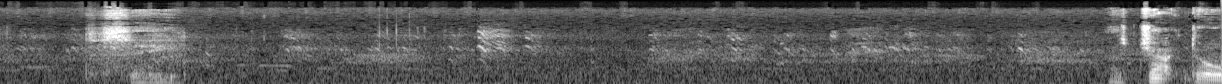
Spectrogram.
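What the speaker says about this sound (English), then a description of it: "There's jackdaws and crows." Jackdaws and crows call near a river while a narrowboat is cruising, giving a couple of brief, harsh caws at the start and end over a quiet, murmuring background.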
